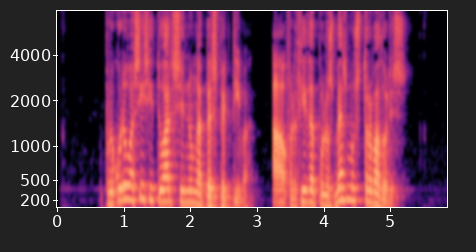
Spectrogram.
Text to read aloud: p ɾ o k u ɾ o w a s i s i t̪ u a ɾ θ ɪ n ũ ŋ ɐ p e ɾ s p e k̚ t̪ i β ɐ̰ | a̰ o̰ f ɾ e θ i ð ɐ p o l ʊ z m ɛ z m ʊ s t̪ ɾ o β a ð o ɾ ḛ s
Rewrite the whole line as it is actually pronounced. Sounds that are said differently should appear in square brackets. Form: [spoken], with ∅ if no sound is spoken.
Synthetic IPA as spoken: p ɾ o k u ɾ o w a s i s i t̪ u a ɾ [s] ɪ n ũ ŋ ɐ p e ɾ s p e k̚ t̪ i β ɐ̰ | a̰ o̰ f ɾ e θ i ð ɐ p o l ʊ z m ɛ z m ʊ s t̪ ɾ o β a ð o ɾ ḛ s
